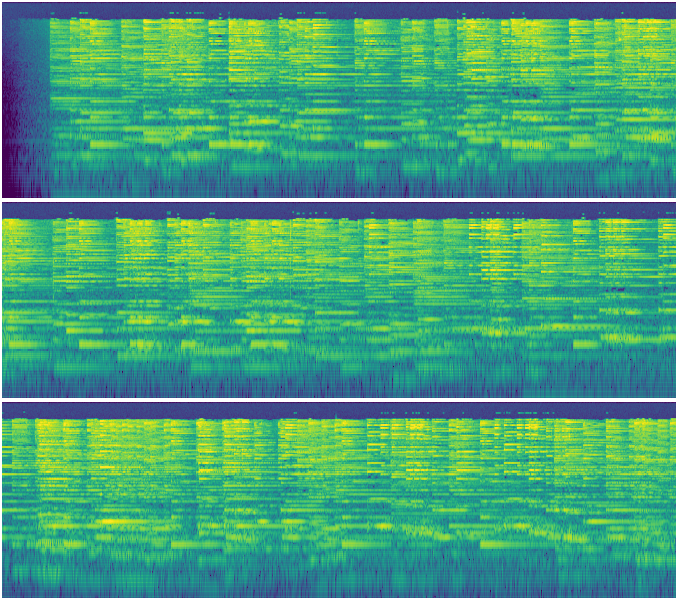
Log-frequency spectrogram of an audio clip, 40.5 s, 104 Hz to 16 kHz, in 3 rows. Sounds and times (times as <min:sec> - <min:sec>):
Harpsichord: 0:01.0 - 0:40.4.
